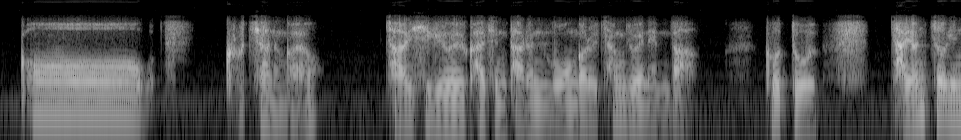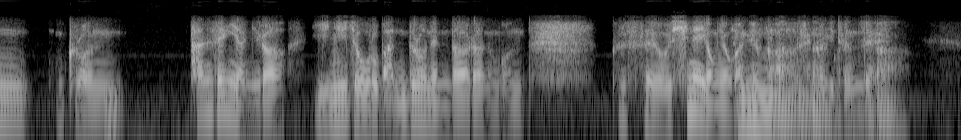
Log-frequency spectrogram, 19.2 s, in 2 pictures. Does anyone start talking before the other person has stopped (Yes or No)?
Yes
